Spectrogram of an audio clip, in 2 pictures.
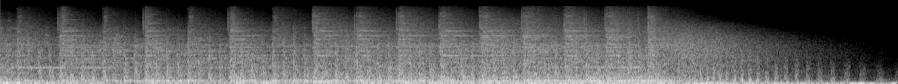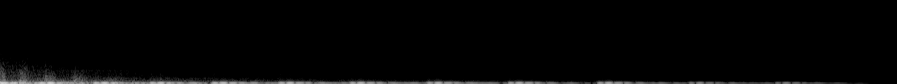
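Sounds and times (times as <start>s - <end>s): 
drums: 0.0s - 12.8s.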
